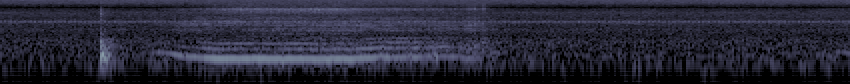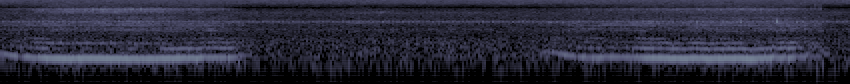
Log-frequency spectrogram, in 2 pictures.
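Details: A sleeping cat snores in low, smooth, droning tones, each lasting over a second and returning about every three seconds against a steady faint background hum.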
